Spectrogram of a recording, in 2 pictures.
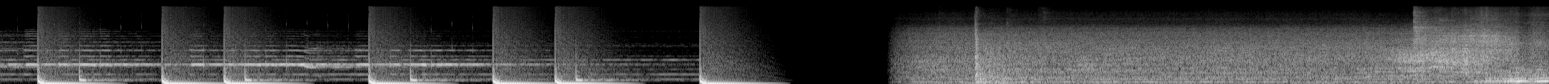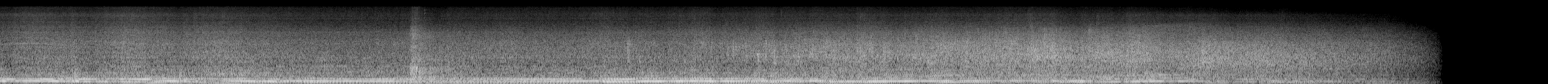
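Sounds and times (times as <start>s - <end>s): car engine starting and revving: 9.0s - 29.9s.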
